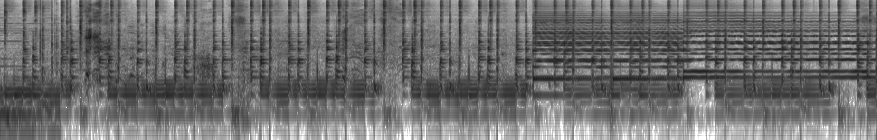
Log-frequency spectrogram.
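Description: Yamaha electronic keyboard playing held chords over a fast clicking percussion pattern. A brighter sustained voice comes in about eight seconds in.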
